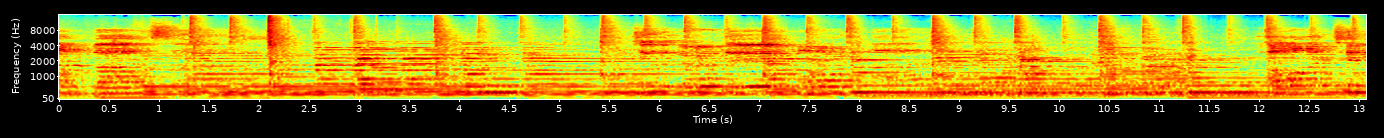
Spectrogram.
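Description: Live band playing a song: a woman singing lead over guitars, bass and a drum kit keeping a steady beat.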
